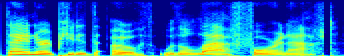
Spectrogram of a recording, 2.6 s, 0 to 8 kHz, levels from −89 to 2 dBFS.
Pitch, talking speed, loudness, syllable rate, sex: 200 Hz, 230 wpm, -17 LUFS, 5.5 syllables/s, female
